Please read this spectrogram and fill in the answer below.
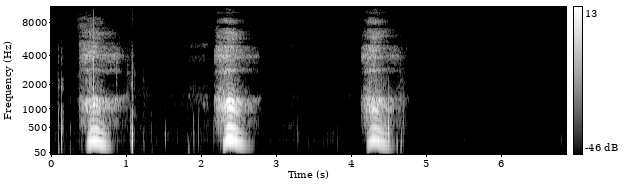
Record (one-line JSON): {"exhalation_length": "6.9 s", "exhalation_amplitude": 17405, "exhalation_signal_mean_std_ratio": 0.28, "survey_phase": "beta (2021-08-13 to 2022-03-07)", "age": "65+", "gender": "Female", "wearing_mask": "No", "symptom_none": true, "smoker_status": "Never smoked", "respiratory_condition_asthma": false, "respiratory_condition_other": false, "recruitment_source": "REACT", "submission_delay": "1 day", "covid_test_result": "Negative", "covid_test_method": "RT-qPCR", "influenza_a_test_result": "Negative", "influenza_b_test_result": "Negative"}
